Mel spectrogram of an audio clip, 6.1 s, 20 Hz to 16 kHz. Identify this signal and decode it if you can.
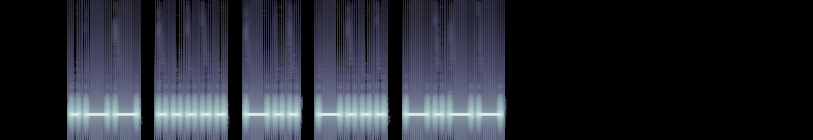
Morse code, heard as a keyed tone, about 22 wpm, 700 Hz. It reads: W5DBY
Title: USA Call Signs - 5 Characters - Repeated 2x - 22wpm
